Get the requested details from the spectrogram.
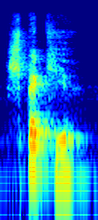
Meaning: diminutive of spek
- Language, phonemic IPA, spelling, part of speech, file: Dutch, /ˈspɛkjə/, spekje, noun, Nl-spekje.ogg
